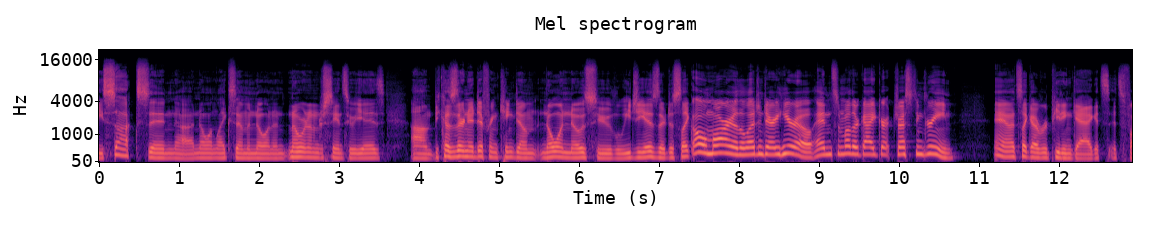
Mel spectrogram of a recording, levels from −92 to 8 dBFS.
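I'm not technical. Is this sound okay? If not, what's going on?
Yes, nothing in this speech recording points to a technical fault.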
